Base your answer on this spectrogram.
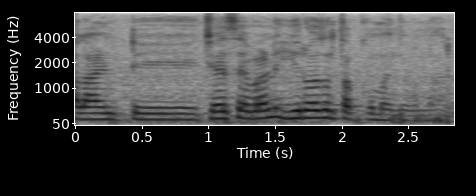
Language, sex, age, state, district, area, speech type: Telugu, male, 60+, Andhra Pradesh, Guntur, urban, spontaneous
